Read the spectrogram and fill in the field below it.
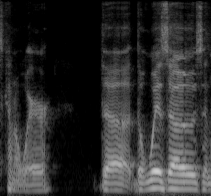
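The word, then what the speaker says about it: WSO: weapon systems officer or they call it whizzo is the term how you pronounce it and so in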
